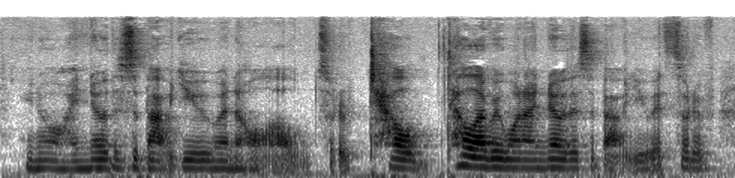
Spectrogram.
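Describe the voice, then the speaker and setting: A woman with a Chinese accent speaks very fast in a very deep, low pitch, her intonation monotone and flat, with vocal fry. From Hong Kong. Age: 20s. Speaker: poet. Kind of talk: casual chat.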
